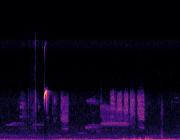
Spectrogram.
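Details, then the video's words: Adult female black-capped chickadee begging like a fledgling before nesting season, fed by her mate and a person: a sharp high tick, then raspy, buzzy bursts in quick stuttering series, over a low background hum. "Chickadee Begging In A Raspy Voice (Like A Fledgling)"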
